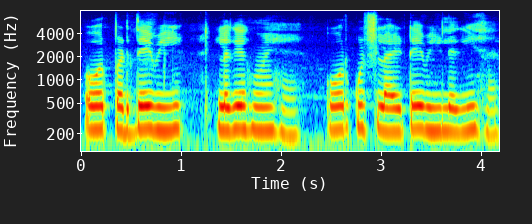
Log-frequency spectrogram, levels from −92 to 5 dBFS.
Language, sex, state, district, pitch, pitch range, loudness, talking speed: Hindi, female, Uttar Pradesh, Saharanpur, 225 Hz, 215-230 Hz, -14 LUFS, 170 wpm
